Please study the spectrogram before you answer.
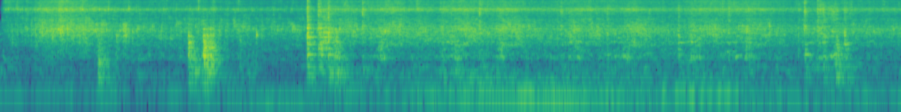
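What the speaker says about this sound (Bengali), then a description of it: "পেঁয়াজগুলো লাল করে ভেজে নেবো" Onions fry with a steady sizzle in a pan while a spoon or spatula stirs and scrapes at intervals, with a few louder clinks near the start; for a thin chicken curry with potatoes, after a little sugar was added for colour.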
